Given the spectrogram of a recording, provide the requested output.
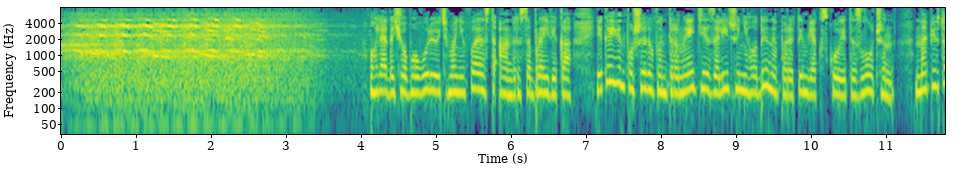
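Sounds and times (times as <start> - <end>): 
seagulls crying: 0.0 - 4.0
noise: 0.0 - 11.7
speech: 4.1 - 11.7.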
